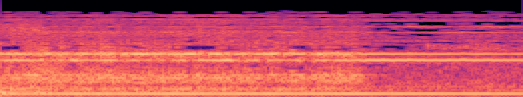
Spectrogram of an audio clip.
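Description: A telephone rings steadily and loudly for two seconds, a continuous electronic bell tone with a low hum beneath it, no voices present.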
